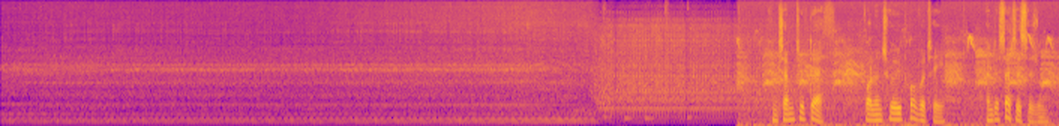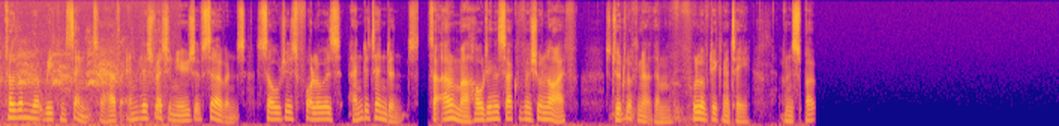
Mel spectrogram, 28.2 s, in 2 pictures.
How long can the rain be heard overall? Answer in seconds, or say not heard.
not heard.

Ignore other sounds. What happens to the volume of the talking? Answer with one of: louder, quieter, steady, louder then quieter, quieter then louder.
steady.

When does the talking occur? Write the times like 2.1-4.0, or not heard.
10.2-25.0.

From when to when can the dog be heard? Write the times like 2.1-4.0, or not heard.
not heard.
